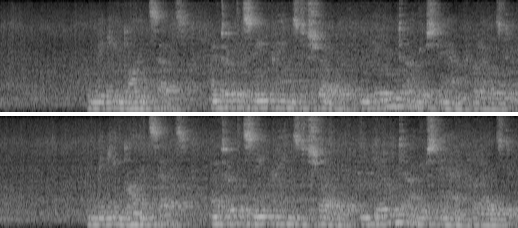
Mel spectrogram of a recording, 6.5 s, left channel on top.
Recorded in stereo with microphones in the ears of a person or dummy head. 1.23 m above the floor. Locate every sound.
1.1 s a man speaking: 5° left (ahead or behind), 1.4 m; by 6.4 s 45° left (ahead or behind), 2.5 m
